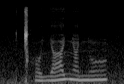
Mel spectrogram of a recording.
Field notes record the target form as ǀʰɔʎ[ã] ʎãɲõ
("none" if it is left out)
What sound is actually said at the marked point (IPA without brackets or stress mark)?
a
